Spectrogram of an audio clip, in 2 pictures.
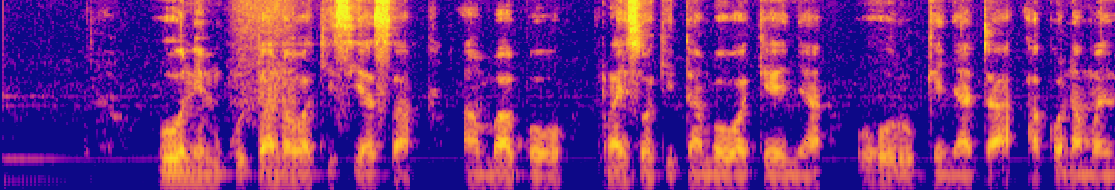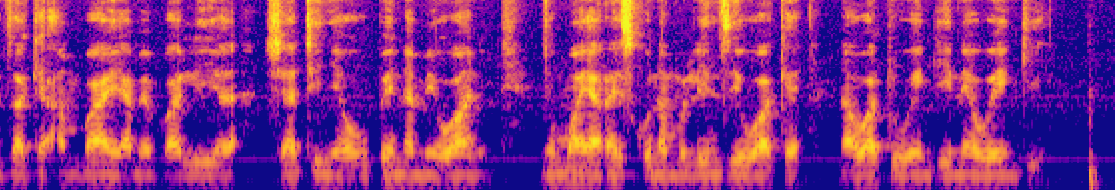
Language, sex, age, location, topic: Swahili, male, 18-24, Kisumu, government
